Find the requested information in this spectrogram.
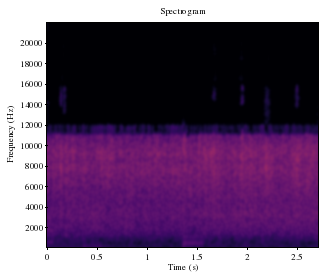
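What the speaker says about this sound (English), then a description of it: "the percussion of the rain on the roof and the soft squeak of the windshield wiper" Steady rainfall pours down in a Higurashi visual novel scene, beating on a car roof as a continuous hiss of drops, with brief faint tonal sounds barely rising above the downpour.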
